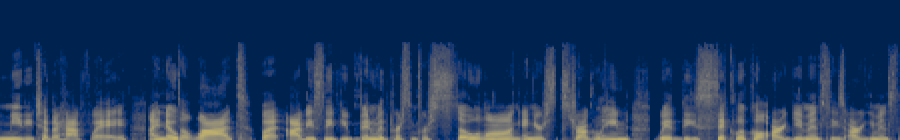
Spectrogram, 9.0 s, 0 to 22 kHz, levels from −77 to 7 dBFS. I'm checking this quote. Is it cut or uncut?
cut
